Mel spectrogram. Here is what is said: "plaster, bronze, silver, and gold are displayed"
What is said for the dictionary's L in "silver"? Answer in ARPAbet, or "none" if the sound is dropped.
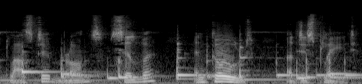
L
